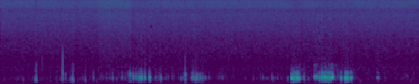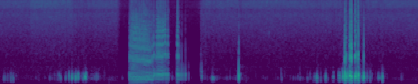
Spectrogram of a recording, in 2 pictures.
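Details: Stomach growling: bursts of low gurgling and bubbling from the belly as gas and fluid move through the gut; borborygmi.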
